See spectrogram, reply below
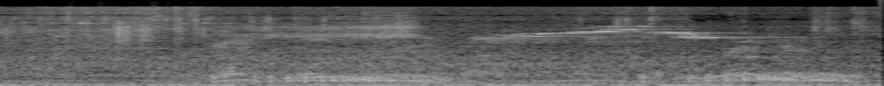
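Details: Cooing male pigeon calling to a female: two separate low, burbling coo phrases with a short pause between them, and a thin high whistle briefly heard behind the second.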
